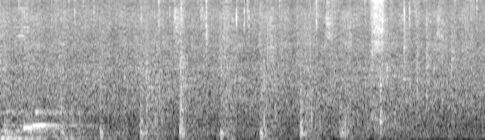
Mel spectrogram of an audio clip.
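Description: Footsteps thud slowly on stairs.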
